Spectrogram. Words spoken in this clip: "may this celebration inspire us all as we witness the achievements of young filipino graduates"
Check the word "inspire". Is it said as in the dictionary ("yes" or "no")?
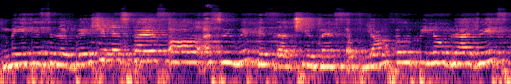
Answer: no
